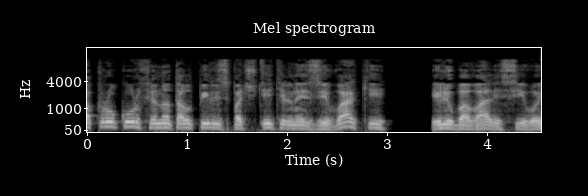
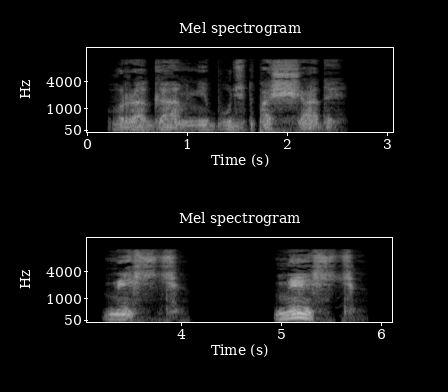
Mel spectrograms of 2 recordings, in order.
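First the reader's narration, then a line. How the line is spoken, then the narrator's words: Grim whisper through teeth. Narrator (Russian): Урфин мрачно шептал сквозь стиснутые зубы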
